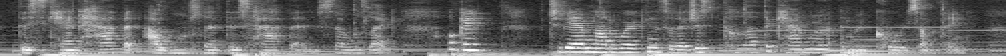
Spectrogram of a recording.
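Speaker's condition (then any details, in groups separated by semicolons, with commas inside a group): No condition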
